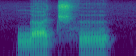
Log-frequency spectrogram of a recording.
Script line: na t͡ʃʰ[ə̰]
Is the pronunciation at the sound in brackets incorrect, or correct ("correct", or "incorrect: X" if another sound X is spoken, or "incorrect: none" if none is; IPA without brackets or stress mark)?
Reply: incorrect: ə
